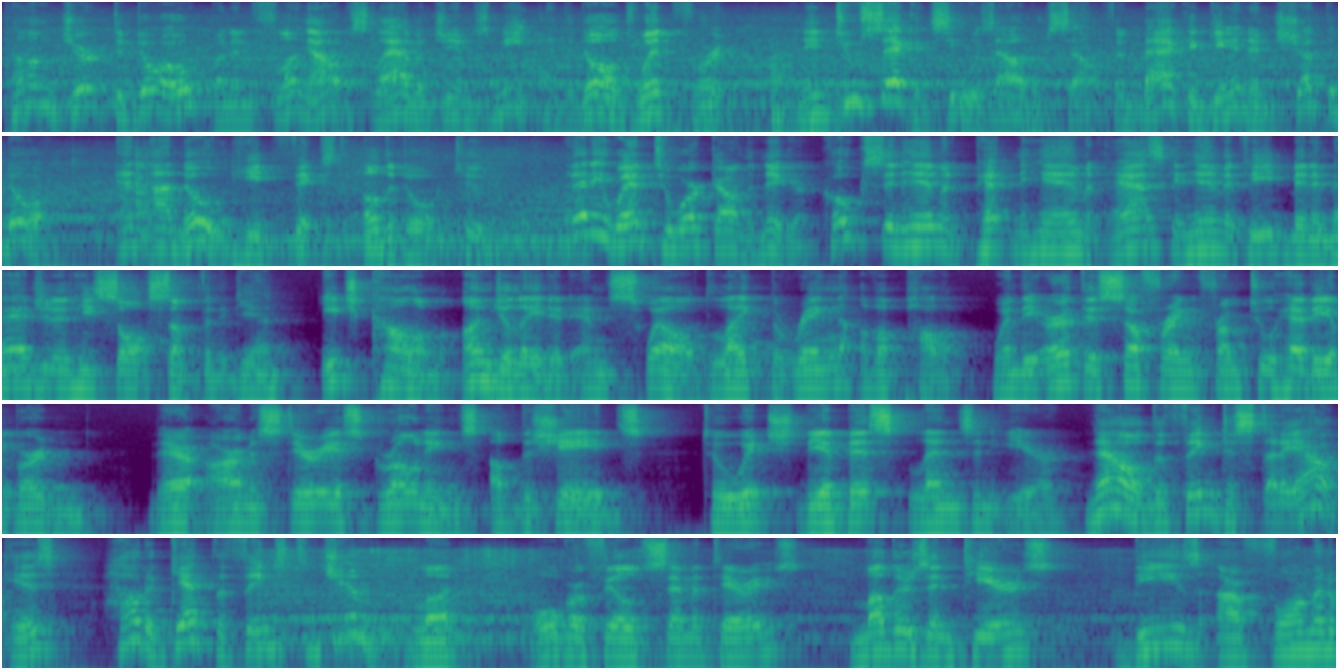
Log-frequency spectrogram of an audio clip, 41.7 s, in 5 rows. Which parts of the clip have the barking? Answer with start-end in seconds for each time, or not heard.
not heard.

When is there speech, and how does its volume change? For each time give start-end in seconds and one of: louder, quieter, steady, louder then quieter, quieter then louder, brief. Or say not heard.
0.1-41.7 steady.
